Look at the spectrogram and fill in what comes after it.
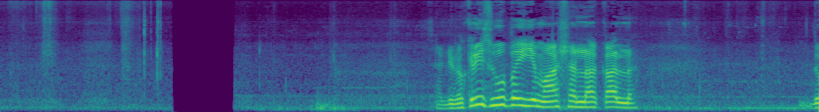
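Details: Goat on a farm in Punjab that has just given birth to two newborn kids; one drawn-out, quavering bleat of about two seconds with a wobbling pitch, preceded by low hum and faint rustling.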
